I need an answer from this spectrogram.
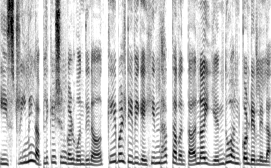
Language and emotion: Kannada, surprised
